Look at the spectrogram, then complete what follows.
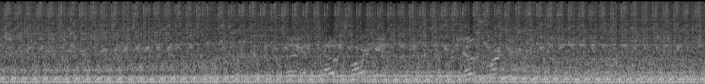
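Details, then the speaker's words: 1976 Ford F-600 dump truck V8 with a new Holley carburetor, heard from the rear: lumpy idle with an occasional stumble, an intermittent miss suspected from the points and condenser; exhaust manifold leak also noted; not confirmed. "From back here, we're getting a little bit intermediate miss, I think. That might be just the whole points and condenser setup."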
